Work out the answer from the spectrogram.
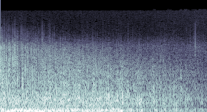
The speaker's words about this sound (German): Und dann kam die Explosion, und als sich der Qualm verzogen, zeigte sich, oh welch ein Hohn, keine Schraube war verbogen.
